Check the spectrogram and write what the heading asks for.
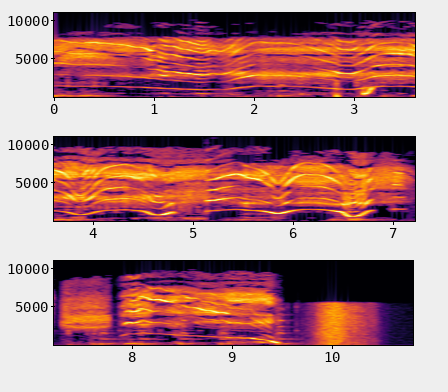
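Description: A high-pitched, sped-up cartoon voice wailing and screaming, its pitch swooping down and back up several times and falling away near the end. A short hissing burst follows as the firework rocket takes off.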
